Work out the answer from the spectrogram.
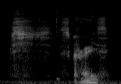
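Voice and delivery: real emotion, nearly no voice; choked-up whisper. Real, not acted. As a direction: let it fall to a whisper, overcome. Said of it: "with emotional tears now".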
